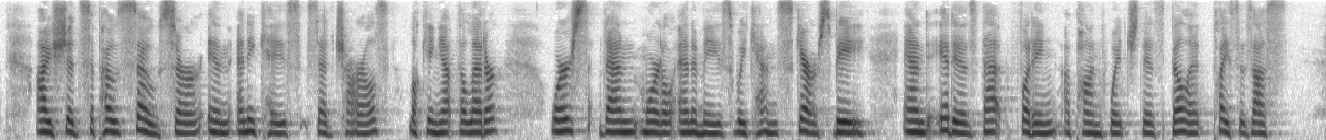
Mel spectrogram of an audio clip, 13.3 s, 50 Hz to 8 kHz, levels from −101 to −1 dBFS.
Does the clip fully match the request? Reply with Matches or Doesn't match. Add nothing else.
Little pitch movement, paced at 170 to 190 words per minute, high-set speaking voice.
Doesn't match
